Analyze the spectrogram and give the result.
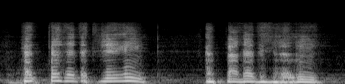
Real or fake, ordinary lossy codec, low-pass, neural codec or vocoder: fake; none; 7.2 kHz; codec, 24 kHz, 1 kbps, SNAC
